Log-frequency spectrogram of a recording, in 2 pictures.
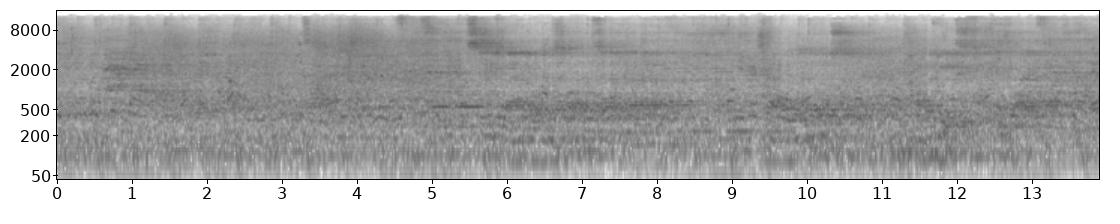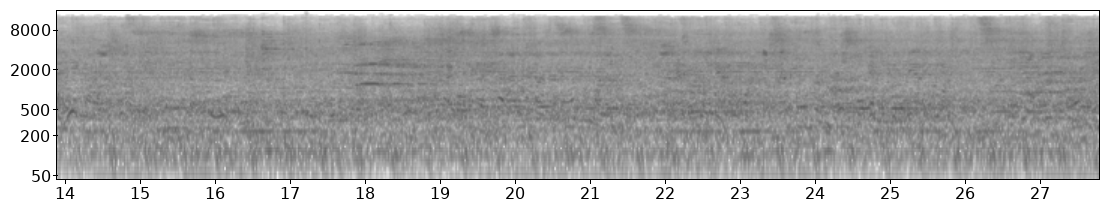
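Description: A crowd chatters and murmurs throughout a large echoing hall.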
